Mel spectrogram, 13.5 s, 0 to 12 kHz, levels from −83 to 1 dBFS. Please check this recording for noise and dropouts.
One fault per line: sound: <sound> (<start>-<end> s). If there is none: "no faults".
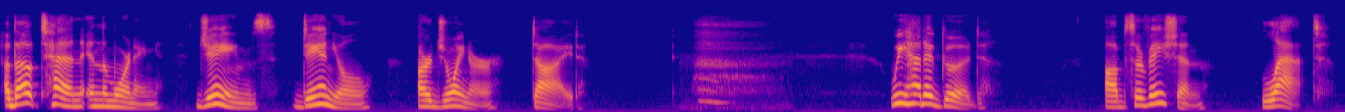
sound: sigh (6.9-7.9 s)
